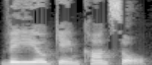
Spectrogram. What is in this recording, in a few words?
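"Video game console", English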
